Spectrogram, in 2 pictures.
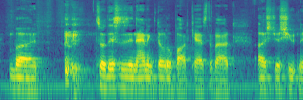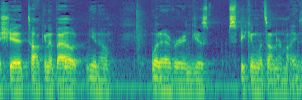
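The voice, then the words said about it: Raspy, deeper sick voice. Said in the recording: “I'm sick. So if my voice sounds a little bit more raspier and like deeper than normal”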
